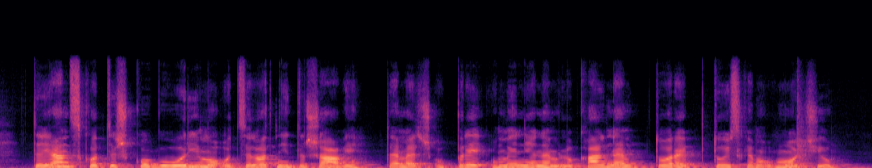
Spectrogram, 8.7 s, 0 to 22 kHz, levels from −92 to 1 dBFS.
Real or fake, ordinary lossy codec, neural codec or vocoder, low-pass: fake; none; autoencoder, 48 kHz, 128 numbers a frame, DAC-VAE, trained on Japanese speech; 14.4 kHz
